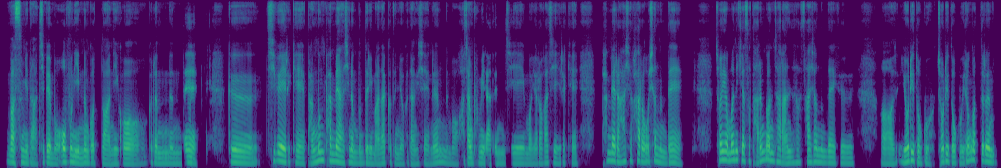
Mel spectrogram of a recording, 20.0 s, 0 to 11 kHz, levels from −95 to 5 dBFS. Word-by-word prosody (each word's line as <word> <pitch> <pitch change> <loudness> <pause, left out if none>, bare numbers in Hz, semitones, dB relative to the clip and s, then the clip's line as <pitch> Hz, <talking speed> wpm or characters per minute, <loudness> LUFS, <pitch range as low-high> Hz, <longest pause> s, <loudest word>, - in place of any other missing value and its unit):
맞습니다. 115 -5 +7
집에 - - +3
뭐 - - -1
오븐이 130 -2 +3
있는 110 0 +1
것도 100 - -3
아니고 95 +1 -1
그랬는데 105 -1 -1 0.6
그 110 -4 +1 0.2
집에 155 -4 +5
이렇게 115 -4 0
방문 140 +9 0
판매하시는 125 -7 +1
분들이 105 -1 -3
많았거든요 100 +2 -4
그 - - -19
당시에는. 95 +5 -5
뭐 100 - -8
화장품이라든지 105 -1 -3
뭐 100 -1 -6
여러 100 +1 -6
가지 110 +1 -5
이렇게 - - -8 0.5
판매를 150 -4 +1
하셔 140 +3 -5
하러 150 -4 +2
오셨는데 115 -6 -1 0.6
저희 165 +1 +3
어머니께서 160 -2 +2
다른 145 +4 -1
건 155 - +3
잘 135 -3 -3
안 110 +1 -1
사 120 +1 -9
사셨는데 120 -3 -2
그 105 -1 -6 0.6
어 100 -1 -2 0.2
요리 140 +6 +5
도구, 115 -6 -4
조리 140 +3 +1
도구 - - -2
이런 - - +1
것들은 130 -4 +3
115 Hz, 315 characters per minute, -32 LUFS, 105-130 Hz, 0.6 s, 맞습니다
